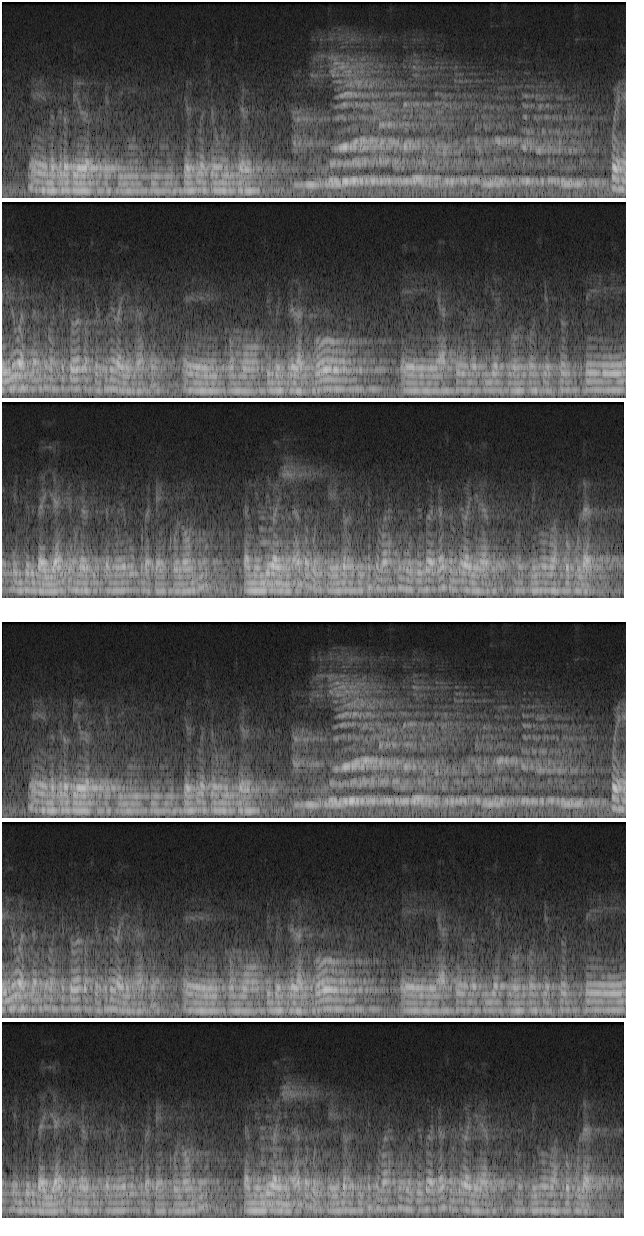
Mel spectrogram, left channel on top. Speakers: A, in the centre; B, on the right.
A: eh, no te lo pierdas porque sí, sí, sí hace unos shows muy chéveres.
B: Ah, Ok. ¿Y qué otro concierto has ido? ¿Qué otro artista conoces? Así que sea bastante famoso.
A: Pues he ido bastante más que todo a conciertos de vallenato, eh, como Silvestre Dangond. eh, hace unos días estuve en un concierto de Elder Dayan, que es un artista nuevo por acá en Colombia, también
B: Ah,
A: de vallenato,
B: ok.
A: porque los artistas que más hacen conciertos acá son de vallenato, que es como el ritmo más popular,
